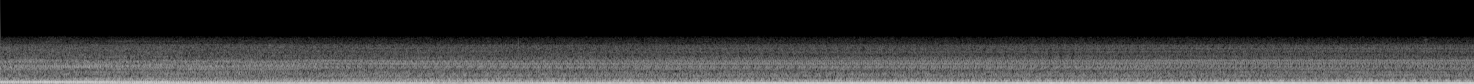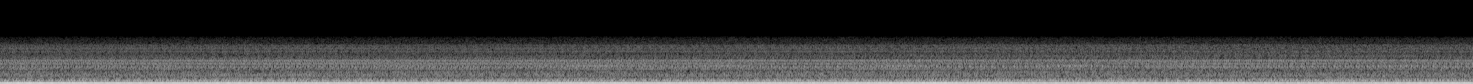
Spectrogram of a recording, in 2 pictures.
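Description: Small car ferry's engine running under way as a steady, low drone. A somewhat higher engine note fades out in the first couple of seconds.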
